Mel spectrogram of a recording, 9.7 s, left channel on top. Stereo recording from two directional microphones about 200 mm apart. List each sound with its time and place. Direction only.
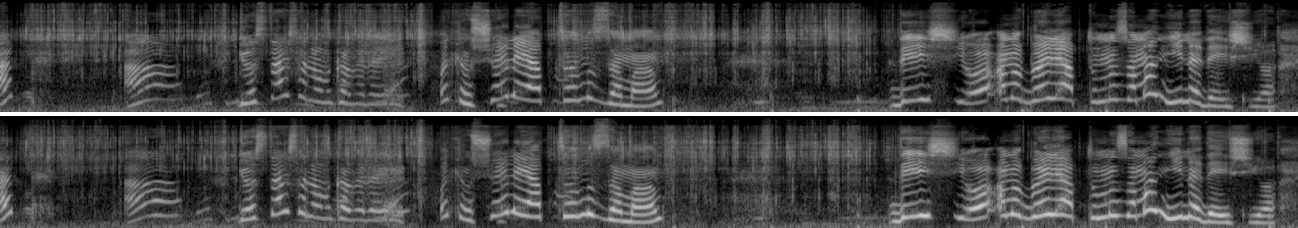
0.9 s a sound: 5° left (ahead or behind)
1.8 s speech: centre (ahead or behind)
3.2 s speech: 15° right (ahead or behind)
4.9 s crumpling: 10° left (ahead or behind)
6.7 s speech: 15° right (ahead or behind)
